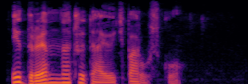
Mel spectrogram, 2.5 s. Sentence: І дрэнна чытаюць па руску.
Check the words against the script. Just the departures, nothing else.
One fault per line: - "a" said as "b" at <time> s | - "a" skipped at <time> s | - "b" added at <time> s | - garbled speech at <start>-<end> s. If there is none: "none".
none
